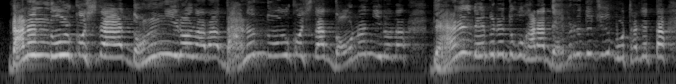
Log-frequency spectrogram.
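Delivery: put-on high, old-fashioned solemn speech; mock solemn declaration. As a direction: playact a stubborn standoff. Mock-solemn dialogue of Jacob and God.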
